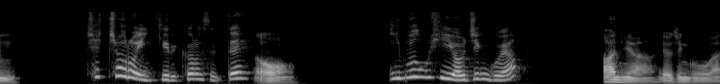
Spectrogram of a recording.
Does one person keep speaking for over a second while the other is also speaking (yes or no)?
no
